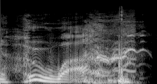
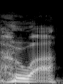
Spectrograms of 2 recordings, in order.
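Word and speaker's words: hooah: Though he's saying it wrong, he places far too much of a W sound in the second syllable. The real version is closer to hoo-ah.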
